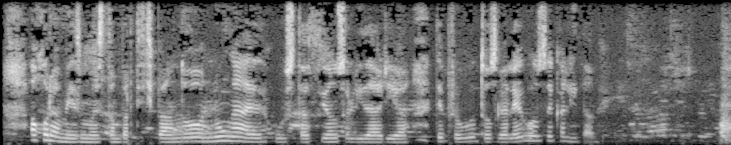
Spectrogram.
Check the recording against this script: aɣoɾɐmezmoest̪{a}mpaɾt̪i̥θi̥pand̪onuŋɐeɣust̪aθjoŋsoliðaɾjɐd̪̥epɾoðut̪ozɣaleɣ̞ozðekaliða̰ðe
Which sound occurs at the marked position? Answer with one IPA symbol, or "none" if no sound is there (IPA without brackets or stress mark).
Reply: a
